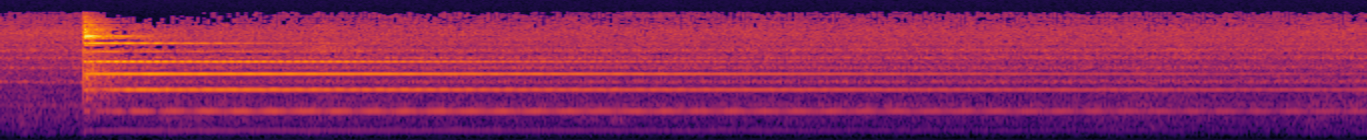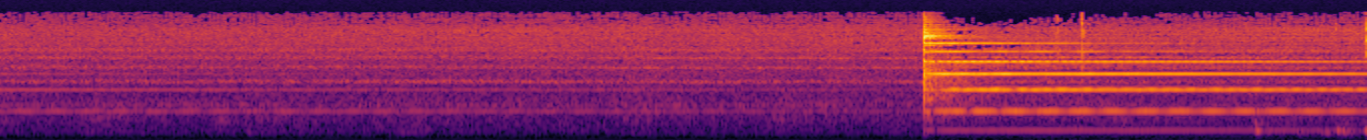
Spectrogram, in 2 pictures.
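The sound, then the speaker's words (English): A bell is struck once and rings out with a long, shimmering decay that fades slowly over many seconds, then is struck again near the end, loud and clear with no voices. “Okay, so let's start by listening to the sound of the bell.”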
